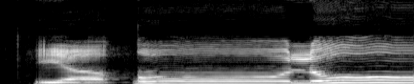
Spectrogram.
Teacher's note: sama-sama panjang dua ketukan Kenapa karena sama-sama wau mati diawali dengan Dom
